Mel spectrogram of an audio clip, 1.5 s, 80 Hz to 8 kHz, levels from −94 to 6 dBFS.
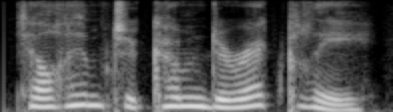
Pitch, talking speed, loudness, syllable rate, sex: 215 Hz, 205 wpm, -15 LUFS, 5.2 syllables/s, female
